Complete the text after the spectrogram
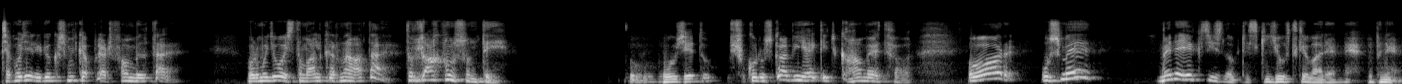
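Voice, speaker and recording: Against a quiet background, a man with a fairly high pitch and vocal fry lets his pitch swing very widely. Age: 60s. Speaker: retired radio broadcaster and sports commentator. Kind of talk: interview.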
